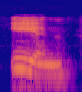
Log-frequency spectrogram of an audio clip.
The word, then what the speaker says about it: Ian: And this name with the I at the beginning, this is Ian.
